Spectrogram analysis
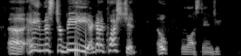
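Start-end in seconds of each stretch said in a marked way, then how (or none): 0.4-2.0 mock raised, shrill, high-pitched loud call. Retelling how a coworker called out across the office: imitating someone saying it loudly. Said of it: "say really r-, loud".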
